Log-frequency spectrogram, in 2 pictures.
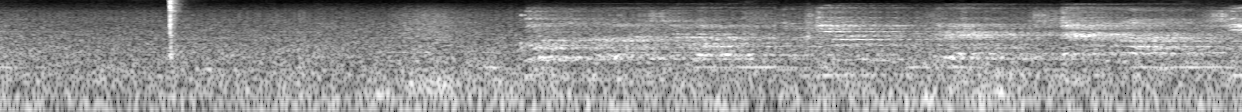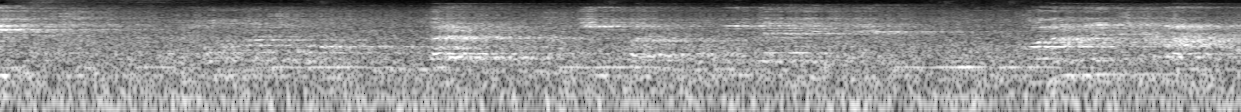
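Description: A train's electric motors hum steadily while standing still.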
